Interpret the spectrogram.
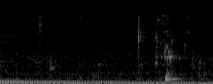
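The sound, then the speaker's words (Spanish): Soft liquid sounds of someone sipping water: a few small sips and drips of water over a steady low hum, with a brief gulp-like burst near the end and no talking. “un poco de agua, un poco de néctar de los dioses, que hoy no es mucho néctar, pero es agua.”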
